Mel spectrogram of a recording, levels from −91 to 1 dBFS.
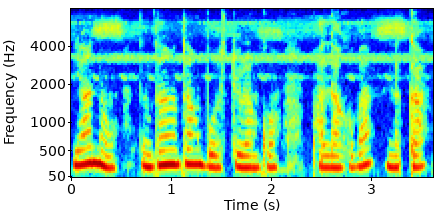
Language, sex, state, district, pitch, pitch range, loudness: Garo, female, Meghalaya, South Garo Hills, 220 Hz, 210-255 Hz, -12 LUFS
